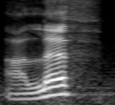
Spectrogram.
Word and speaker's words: Aleph: Both Aleph and Ayin are silent letters, which is I'm talking about with Adam, the hidden power, the silent power in Adam, which we have to discover. They have no sound aside from the vowel associated with them.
